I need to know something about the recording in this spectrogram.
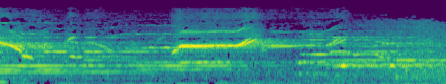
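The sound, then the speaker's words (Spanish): Shrill whistled language in the Silbo style, with several sliding, rising and falling whistles, the loudest held in the middle, over a soft steady backdrop of sustained tones. “Sur le volcan de la balade, El Silbo perce la fumée.”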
